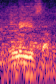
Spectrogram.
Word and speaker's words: Lazah: the spelling is L a z8h but I pronounce it laser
